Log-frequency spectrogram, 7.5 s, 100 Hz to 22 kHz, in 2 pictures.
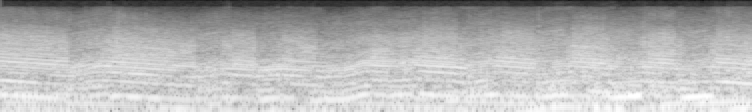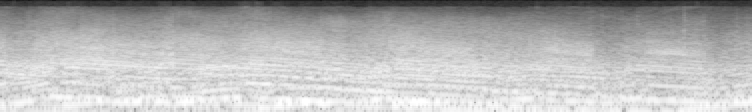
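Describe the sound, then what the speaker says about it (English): Mazda MX-5 race cars revving on the grid at Oran Park Raceway in an iRacing sim race, several engines droning and rising and falling together in a steady, fairly faint roar with no talk. "Drivers getting ready, revving their cars up."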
